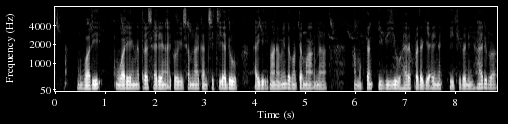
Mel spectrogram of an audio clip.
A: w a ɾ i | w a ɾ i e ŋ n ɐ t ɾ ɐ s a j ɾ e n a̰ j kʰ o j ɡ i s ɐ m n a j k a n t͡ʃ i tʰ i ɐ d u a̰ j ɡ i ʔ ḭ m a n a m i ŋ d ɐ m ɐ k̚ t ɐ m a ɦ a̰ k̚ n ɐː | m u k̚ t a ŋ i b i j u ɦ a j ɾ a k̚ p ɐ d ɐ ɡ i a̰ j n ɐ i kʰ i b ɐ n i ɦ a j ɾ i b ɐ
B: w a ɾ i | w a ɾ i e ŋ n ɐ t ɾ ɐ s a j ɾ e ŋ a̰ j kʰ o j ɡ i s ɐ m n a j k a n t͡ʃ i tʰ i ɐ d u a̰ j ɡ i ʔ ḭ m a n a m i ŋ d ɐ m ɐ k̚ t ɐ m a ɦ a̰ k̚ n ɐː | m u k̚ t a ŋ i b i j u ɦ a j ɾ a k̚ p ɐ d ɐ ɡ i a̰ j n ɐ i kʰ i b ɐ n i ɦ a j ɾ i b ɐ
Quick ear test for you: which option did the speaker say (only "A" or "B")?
B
